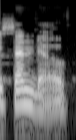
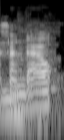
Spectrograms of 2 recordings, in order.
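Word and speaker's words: Sendou: I say I try to say sendo because I know it's pronounced sendo but when I first started reading it I was saying send out and so when I'm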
